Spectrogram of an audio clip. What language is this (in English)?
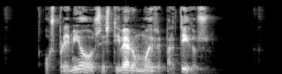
Galician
